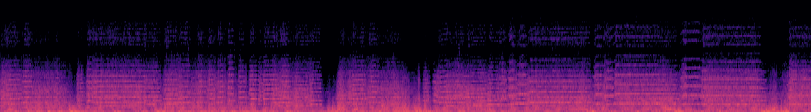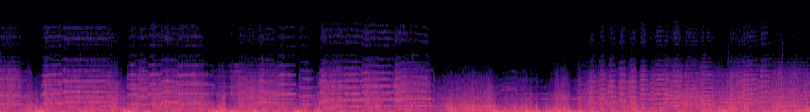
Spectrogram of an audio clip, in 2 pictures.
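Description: Marching band playing a loud brass-and-drum tune in the stands, keeping a steady beat.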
